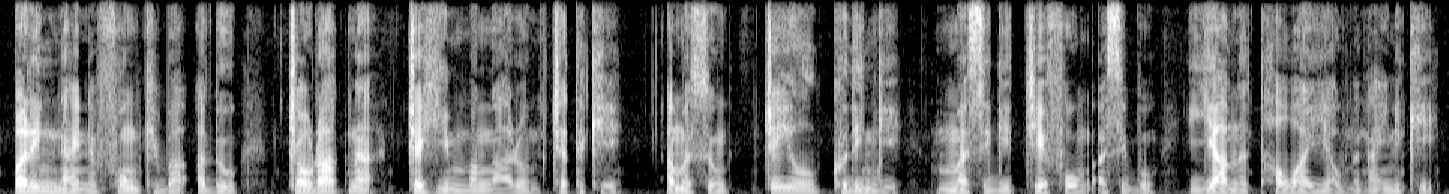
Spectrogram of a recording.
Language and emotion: Manipuri, neutral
